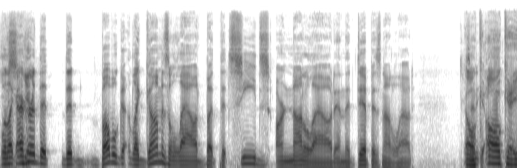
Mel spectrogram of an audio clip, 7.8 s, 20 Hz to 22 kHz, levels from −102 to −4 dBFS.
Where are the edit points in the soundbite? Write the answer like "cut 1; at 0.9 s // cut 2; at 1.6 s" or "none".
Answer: none

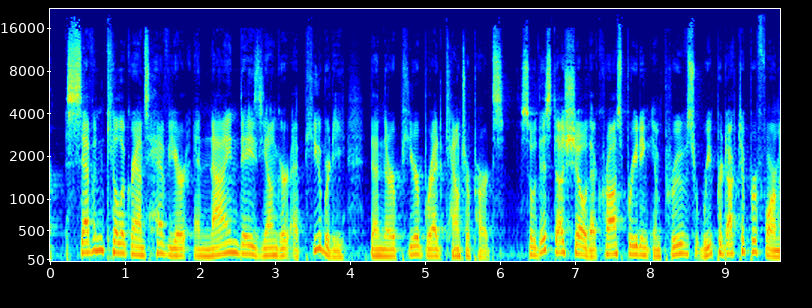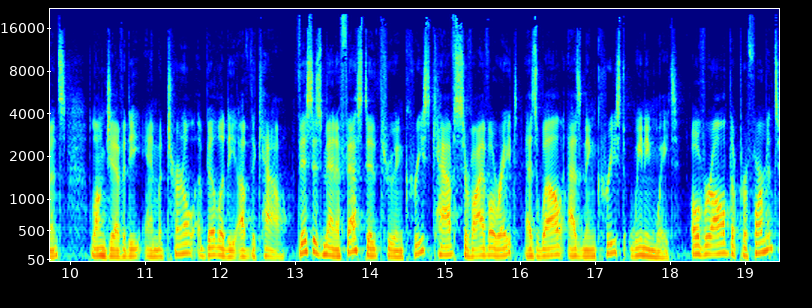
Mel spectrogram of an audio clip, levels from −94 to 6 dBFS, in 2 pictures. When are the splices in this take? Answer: none

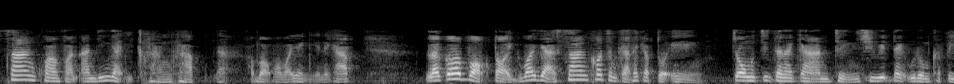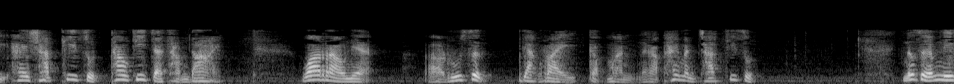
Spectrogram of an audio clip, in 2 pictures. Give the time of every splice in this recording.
none

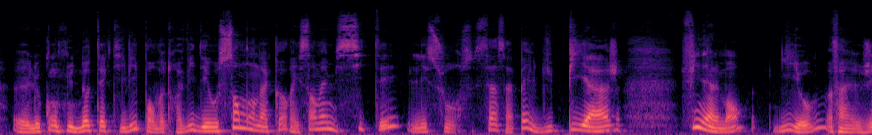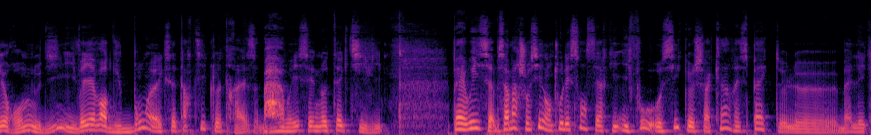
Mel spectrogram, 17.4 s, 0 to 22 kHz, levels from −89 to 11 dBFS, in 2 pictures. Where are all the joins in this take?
none

